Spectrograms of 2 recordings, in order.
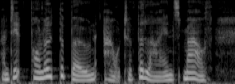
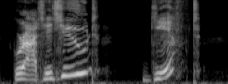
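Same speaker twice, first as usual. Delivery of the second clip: loud, growled, beastly lion voice; 8 dB louder than usual. Narrator reading a lion answering the crane in a story, growling lion voice. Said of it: "growled the lion".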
